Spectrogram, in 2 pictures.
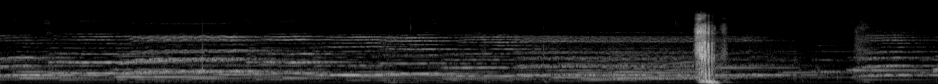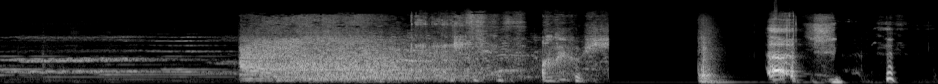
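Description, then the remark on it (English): A loud, aggressive fart in a church erupts as a raspy, noisy blast lasting a few seconds, then breaks off into several short, sharp sputters, following a stretch of steady tonal humming. “That is the most aggressive fart I've ever heard.”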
